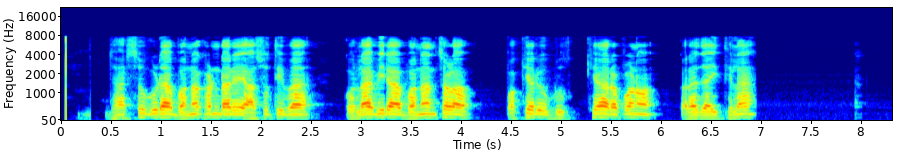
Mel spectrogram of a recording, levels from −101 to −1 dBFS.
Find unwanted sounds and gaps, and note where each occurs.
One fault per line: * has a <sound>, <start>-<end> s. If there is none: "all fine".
all fine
